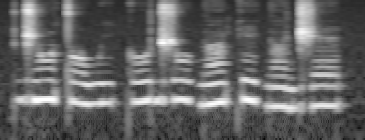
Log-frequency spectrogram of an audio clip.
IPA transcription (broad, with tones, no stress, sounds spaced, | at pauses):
d͡ʒ ɔ̃˧ t ɔ˨ w i˨ k o˨˦ d͡ʒ o˦˨ ɡ ã˨˦ k e˦˨ ɡ ã˨ d͡ʒ ɛ˧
